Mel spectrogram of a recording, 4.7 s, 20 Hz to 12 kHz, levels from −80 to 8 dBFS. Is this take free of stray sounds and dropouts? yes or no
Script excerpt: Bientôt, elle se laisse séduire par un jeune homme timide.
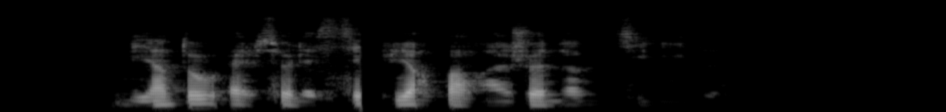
no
